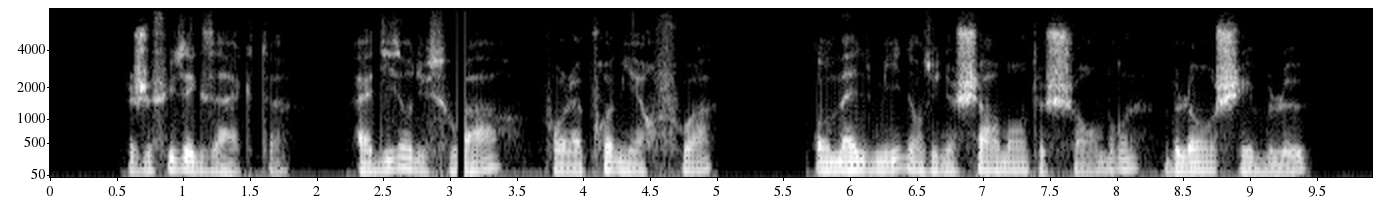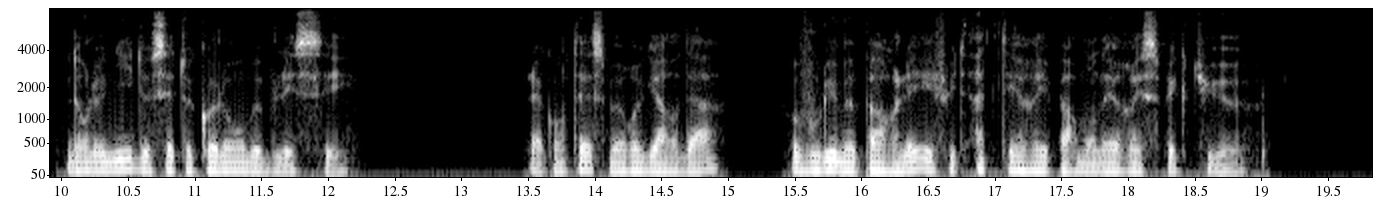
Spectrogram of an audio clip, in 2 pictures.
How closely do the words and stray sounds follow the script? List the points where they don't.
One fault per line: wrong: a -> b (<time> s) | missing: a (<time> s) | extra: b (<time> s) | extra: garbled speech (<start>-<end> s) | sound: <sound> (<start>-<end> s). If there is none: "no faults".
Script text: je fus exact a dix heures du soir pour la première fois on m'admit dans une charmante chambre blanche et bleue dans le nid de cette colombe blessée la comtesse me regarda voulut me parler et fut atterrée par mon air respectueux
sound: dropout (3.1-3.1 s)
